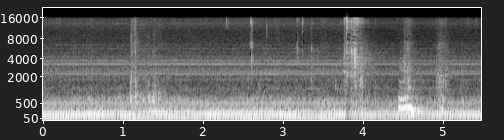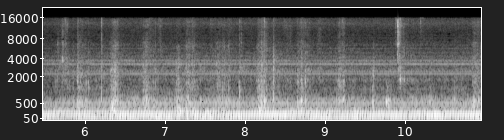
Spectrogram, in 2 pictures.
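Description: Steady low electrical hum throughout, with scattered light clicks and crackles as tortilla chips and toppings are picked up by hand; a slightly louder cluster of clicks comes about four seconds in.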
